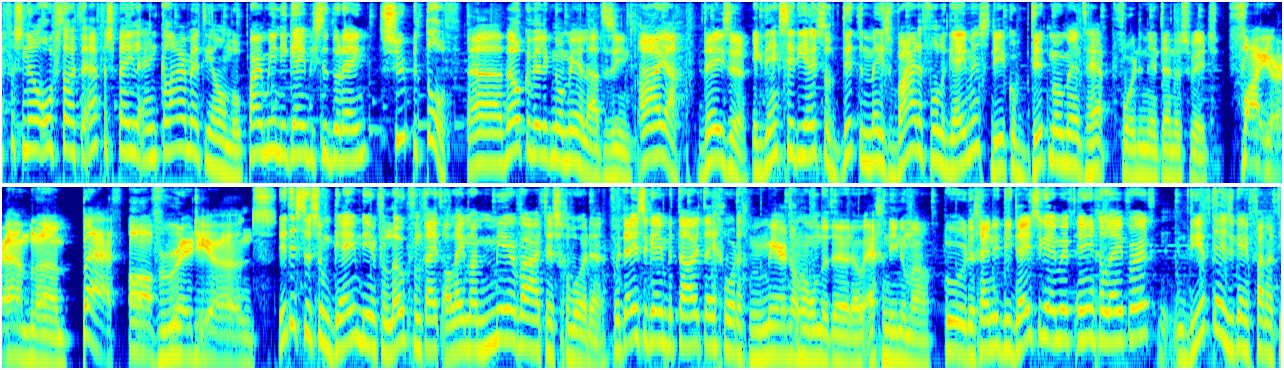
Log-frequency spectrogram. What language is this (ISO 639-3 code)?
nld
